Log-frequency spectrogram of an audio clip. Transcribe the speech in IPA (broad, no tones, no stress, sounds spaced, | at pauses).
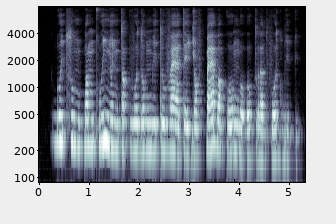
ɡʷ i ʔ sʷ i ŋ ɡ͡b ɒ ŋ kʷʼ i ɲ ɒ ɲ t ɒ k v o d o ŋ͡m i t u v æ t e ɟ ɒ v k͡p æ ɓ ɒ k o ŋ o ʔ o k r ɒ d f o d ɡ͡b i k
